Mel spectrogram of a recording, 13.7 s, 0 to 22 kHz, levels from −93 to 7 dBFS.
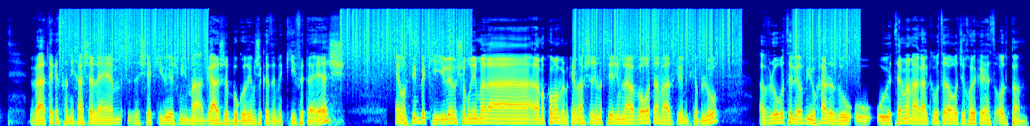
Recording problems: crackling; noticeable; 4 times, first at 1 s; 10 dB below the speech

